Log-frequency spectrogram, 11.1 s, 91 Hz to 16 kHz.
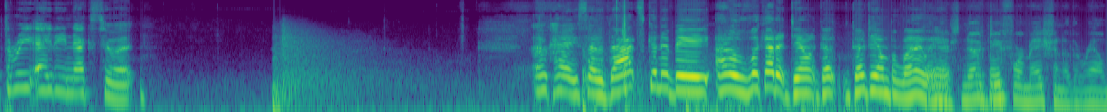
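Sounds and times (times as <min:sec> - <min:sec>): gunshot with echo: 0:02.7 - 0:04.1.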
